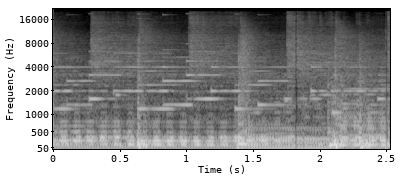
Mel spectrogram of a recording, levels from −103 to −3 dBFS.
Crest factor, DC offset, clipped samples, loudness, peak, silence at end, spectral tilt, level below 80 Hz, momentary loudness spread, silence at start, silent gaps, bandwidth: 14 dB; under 0.1%; under 0.1%; -25 LUFS; -10 dBFS; 0 s; -6 dB/octave; -36 dBFS; 4 LU; 0 s; none; 19.5 kHz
